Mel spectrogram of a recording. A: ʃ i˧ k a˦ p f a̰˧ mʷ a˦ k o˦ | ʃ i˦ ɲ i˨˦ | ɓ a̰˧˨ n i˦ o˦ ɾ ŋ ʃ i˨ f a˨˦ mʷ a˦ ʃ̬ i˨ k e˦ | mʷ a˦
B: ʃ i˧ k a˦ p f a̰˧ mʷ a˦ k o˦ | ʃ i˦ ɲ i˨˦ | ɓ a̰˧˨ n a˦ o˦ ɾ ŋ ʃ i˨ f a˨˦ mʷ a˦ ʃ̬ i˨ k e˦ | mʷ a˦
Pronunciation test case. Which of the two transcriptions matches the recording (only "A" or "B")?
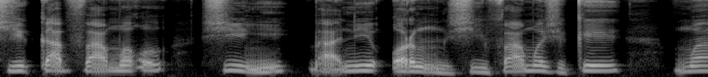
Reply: A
